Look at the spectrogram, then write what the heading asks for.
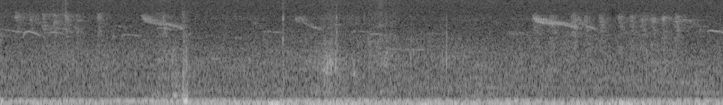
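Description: Small birds giving a few short, falling chirps over a steady low rumble of outdoor background noise, with one faint tap a little after a second in.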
